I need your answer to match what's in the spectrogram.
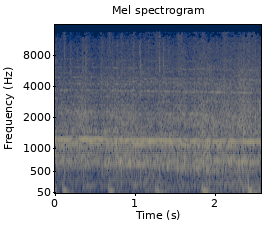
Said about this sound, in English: I've been told that if we all clap really hard, we're gonna have Zack Snyder on.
